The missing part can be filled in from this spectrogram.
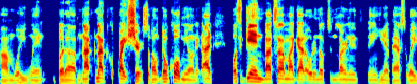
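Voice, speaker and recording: A man with a Mississippi accent, fairly low in pitch, at a moderate pace over a quiet background. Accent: Southern US (Mississippi). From US South, Mississippi. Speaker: hip-hop artist and Air Force veteran. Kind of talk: interview conversation. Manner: halting, many fillers.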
